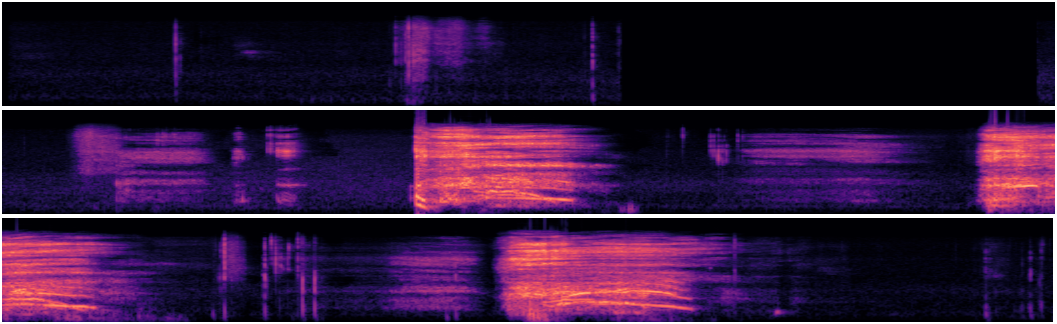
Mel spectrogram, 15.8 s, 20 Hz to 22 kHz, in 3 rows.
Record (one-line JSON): {"exhalation_length": "15.8 s", "exhalation_amplitude": 32768, "exhalation_signal_mean_std_ratio": 0.35, "survey_phase": "beta (2021-08-13 to 2022-03-07)", "age": "45-64", "gender": "Male", "wearing_mask": "No", "symptom_cough_any": true, "symptom_runny_or_blocked_nose": true, "symptom_shortness_of_breath": true, "symptom_fatigue": true, "symptom_headache": true, "symptom_loss_of_taste": true, "symptom_onset": "2 days", "smoker_status": "Never smoked", "respiratory_condition_asthma": false, "respiratory_condition_other": false, "recruitment_source": "Test and Trace", "submission_delay": "2 days", "covid_test_result": "Positive", "covid_test_method": "RT-qPCR", "covid_ct_value": 14.6, "covid_ct_gene": "ORF1ab gene", "covid_ct_mean": 15.0, "covid_viral_load": "12000000 copies/ml", "covid_viral_load_category": "High viral load (>1M copies/ml)"}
